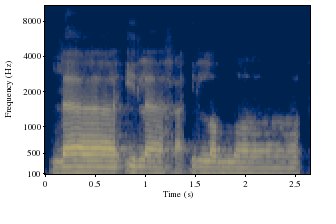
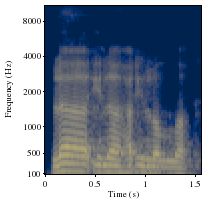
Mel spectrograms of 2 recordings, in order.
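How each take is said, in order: First: It is said slowly and gently, then a pause. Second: It is said quickly, repeated without a break. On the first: The dying person is given time to follow. The speaker calls it right. "Dengan mentalkin dengan perlahan" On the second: The dying person is given no time to follow. The speaker calls it wrong. "jangan ada orang kan La ilaha illallah, La ilaha illallah, La ilaha illallah terus terus jangan"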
